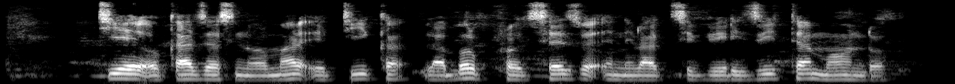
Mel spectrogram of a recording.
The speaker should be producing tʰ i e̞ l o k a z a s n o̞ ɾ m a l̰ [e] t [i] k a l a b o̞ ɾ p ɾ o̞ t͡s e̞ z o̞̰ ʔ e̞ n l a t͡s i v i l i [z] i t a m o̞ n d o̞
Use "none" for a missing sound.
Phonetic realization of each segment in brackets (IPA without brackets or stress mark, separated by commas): e, i, z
